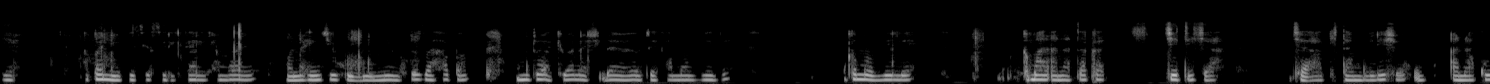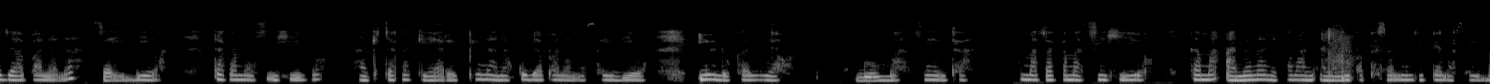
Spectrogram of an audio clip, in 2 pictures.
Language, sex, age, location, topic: Swahili, female, 18-24, Kisumu, government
